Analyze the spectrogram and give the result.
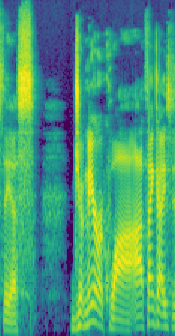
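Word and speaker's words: Jamiroquai: Y'all don't even want to know how I used to pronounce this. Jiraqua, I think I used to say Jamie Roquay.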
